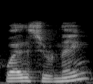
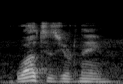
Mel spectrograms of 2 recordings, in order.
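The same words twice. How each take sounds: First: The voice rises at the end. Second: The voice falls at the end. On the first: "Rising intonation" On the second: "Following intonation"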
